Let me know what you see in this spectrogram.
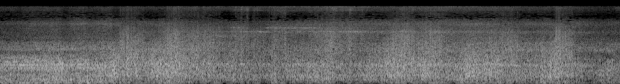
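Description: Hanshin Railway 8000 series electric train running through the station at speed: a loud rush of wheels on rail with several sharp clacks over rail joints and a faint high wheel squeal. It dies down just before the end as the train clears.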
